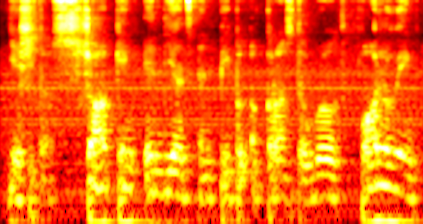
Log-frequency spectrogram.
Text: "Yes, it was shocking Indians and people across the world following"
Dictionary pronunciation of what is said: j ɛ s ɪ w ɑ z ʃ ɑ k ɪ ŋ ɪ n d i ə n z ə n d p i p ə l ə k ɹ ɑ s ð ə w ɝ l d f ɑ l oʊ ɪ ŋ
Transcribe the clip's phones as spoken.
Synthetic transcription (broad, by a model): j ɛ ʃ ɪ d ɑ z ʃ ɑ k ɪ ŋ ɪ n d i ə n s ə n p i p ə l ə k ɹ ɑ s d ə w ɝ l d f ɑ l oʊ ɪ ŋ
